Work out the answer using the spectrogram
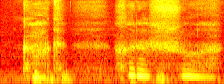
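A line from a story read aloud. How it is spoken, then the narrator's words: Moaning. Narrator (Russian): простонала Женя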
